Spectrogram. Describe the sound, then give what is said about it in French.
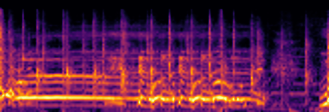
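Applause from several people during a live radio broadcast, a quick run of sharp, fairly loud hand claps that thins toward the end, with voices or a steady tone running underneath. “Eh ben, moi j'ai envie de t'applaudir.”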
